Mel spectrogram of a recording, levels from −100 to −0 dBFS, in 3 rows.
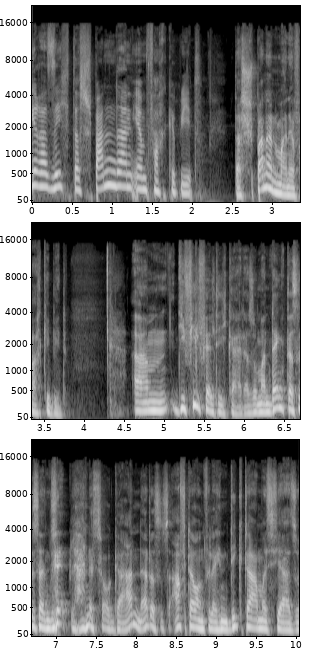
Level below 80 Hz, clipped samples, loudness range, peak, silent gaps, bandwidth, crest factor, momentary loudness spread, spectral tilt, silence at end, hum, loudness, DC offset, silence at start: -54 dBFS; under 0.1%; 3 LU; -4 dBFS; none; 16 kHz; 18 dB; 9 LU; -5.5 dB/octave; 0 s; none; -22 LUFS; under 0.1%; 0 s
